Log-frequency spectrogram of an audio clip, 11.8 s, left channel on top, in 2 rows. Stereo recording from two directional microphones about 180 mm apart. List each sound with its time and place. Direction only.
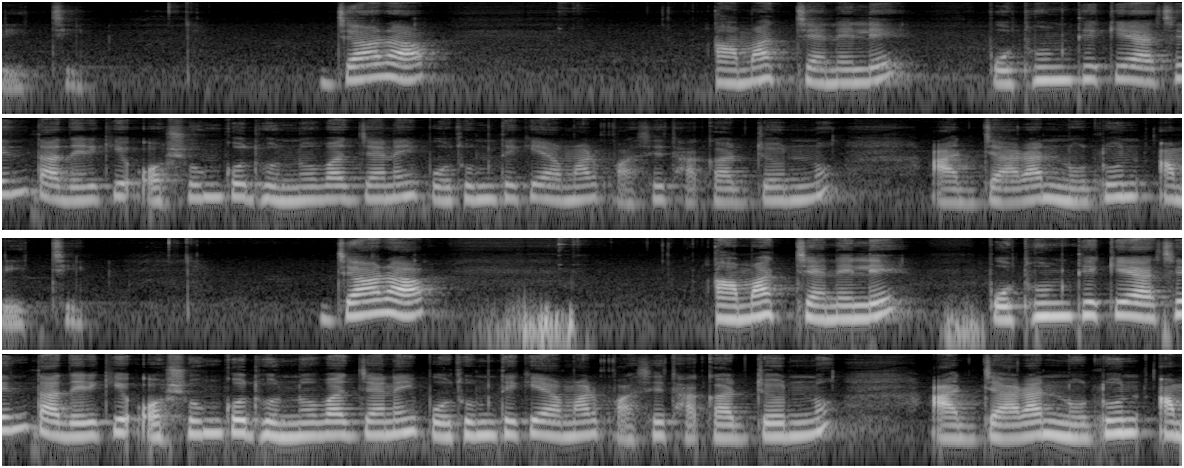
0.3 s a sound: 30° right (ahead or behind)
1.6 s a woman's voice: 20° right (ahead or behind)
3.5 s a woman's voice: 30° right (ahead or behind)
